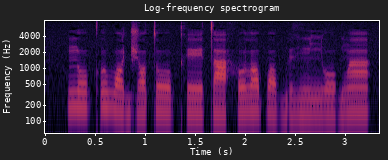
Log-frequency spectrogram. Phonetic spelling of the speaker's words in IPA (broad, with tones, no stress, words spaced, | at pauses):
noː˦kʼʊ˦βɔ˨ d͡ʒɔ˨ toː˦˨ kʰeː˨ ta˨ ho˦lɔ˦pɔ˨ bɪ˨ɣĩ˨ɲoː˨ ɡʷã˦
